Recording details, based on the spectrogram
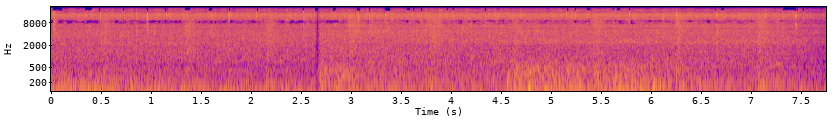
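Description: Steady rain falls over a garden with low rolling thunder rumbling beneath it, swelling louder near the middle and continuing through the whole stretch with no voices.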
